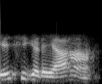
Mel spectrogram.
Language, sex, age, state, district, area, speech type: Tamil, female, 60+, Tamil Nadu, Virudhunagar, rural, conversation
